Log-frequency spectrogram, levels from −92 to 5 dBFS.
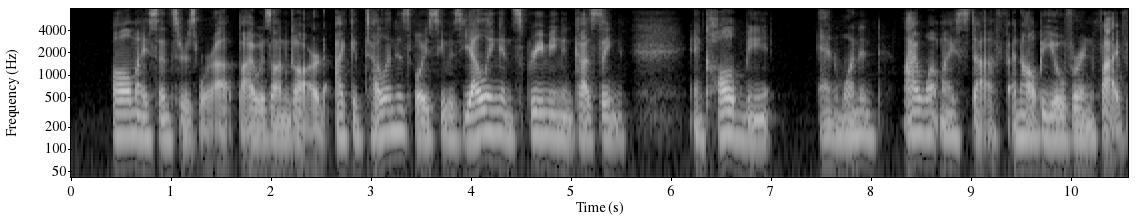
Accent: American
